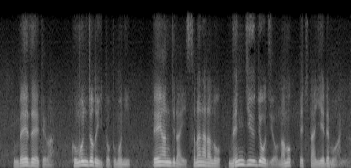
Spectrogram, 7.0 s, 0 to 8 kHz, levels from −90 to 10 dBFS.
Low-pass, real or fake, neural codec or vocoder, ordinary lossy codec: 7.2 kHz; fake; codec, 24 kHz, 0.9 kbps, WavTokenizer, large speech release; none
